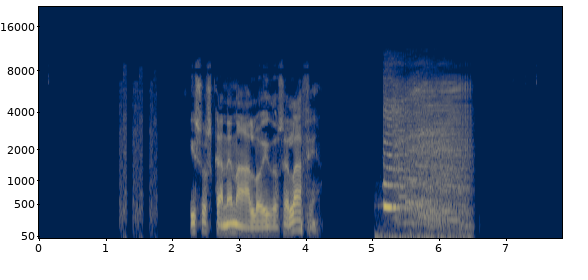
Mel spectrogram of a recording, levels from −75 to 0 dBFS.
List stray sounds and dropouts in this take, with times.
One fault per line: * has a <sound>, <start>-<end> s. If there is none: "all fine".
* has a laugh, 1.2-1.8 s
* has a squeak, 5.0-6.6 s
